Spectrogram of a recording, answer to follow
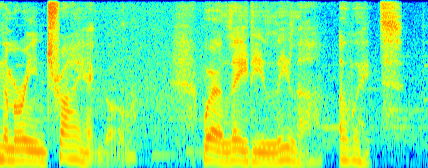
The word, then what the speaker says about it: Lila: I think it's our only option is to talk to Leela.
